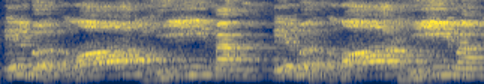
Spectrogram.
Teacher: یا ساکن سے پہلے ہا کے نیچے زیر ہے اس لیے اس کو تھوڑا کھینچیں گے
